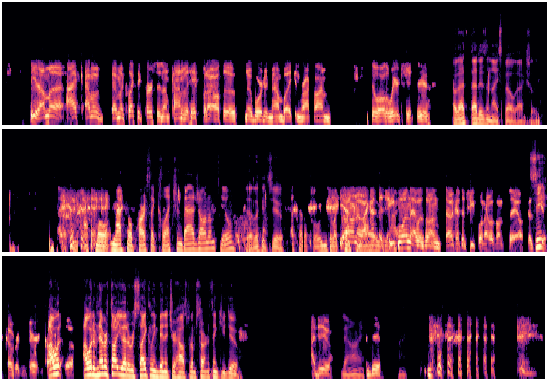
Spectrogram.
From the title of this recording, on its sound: Live Call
